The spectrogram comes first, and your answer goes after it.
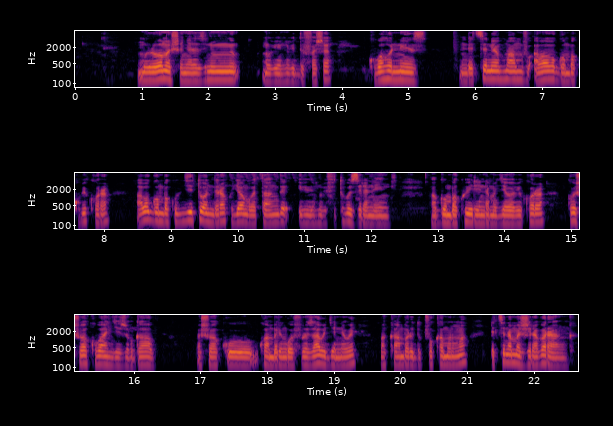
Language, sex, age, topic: Kinyarwanda, male, 25-35, government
